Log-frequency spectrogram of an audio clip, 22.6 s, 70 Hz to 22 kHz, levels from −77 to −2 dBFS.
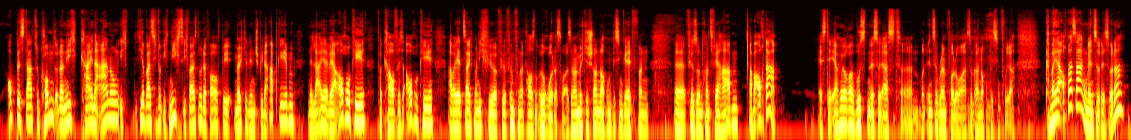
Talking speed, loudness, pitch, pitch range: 225 wpm, -17 LUFS, 115 Hz, 105-130 Hz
